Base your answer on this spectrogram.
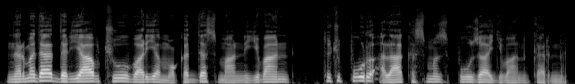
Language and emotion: Kashmiri, neutral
